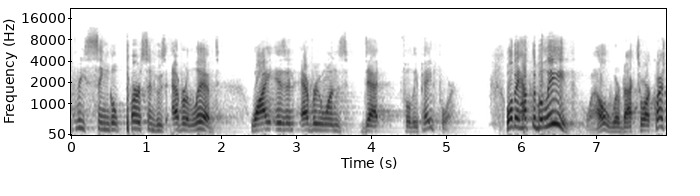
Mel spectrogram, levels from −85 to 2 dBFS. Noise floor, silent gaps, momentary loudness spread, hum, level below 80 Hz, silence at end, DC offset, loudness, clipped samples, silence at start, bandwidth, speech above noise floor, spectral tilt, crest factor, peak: -58 dBFS; none; 13 LU; none; -68 dBFS; 0 s; under 0.1%; -18 LUFS; under 0.1%; 0 s; 9.8 kHz; 40 dB; -4.5 dB/octave; 16 dB; -2 dBFS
